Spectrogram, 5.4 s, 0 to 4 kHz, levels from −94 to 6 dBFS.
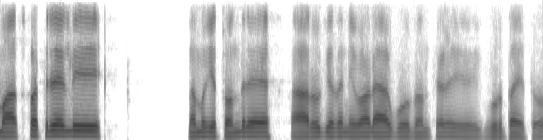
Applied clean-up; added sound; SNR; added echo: neural separator model SepFormer WHAMR!.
